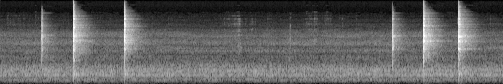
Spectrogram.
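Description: Hammer blows drive a wide chisel into hot forged steel on an anvil, a pair of sharp ringing strikes, then a pause and three more, close and loud over a low steady forge roar.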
